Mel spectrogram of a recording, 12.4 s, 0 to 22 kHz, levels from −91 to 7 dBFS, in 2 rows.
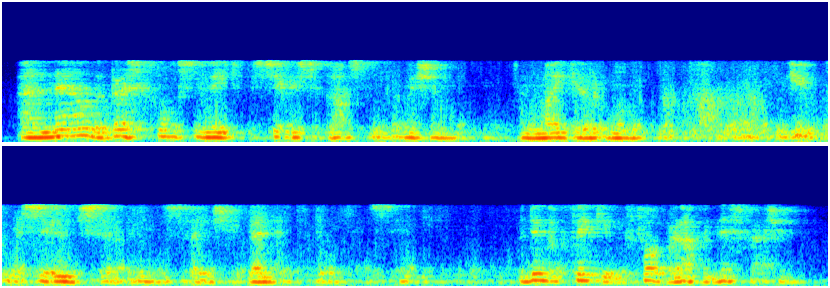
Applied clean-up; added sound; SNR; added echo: neural separator model SepFormer DNS4.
